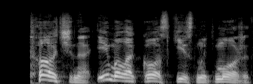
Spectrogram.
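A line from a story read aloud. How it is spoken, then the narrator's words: Laughing. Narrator (Russian): снова рассмеялся одессит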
